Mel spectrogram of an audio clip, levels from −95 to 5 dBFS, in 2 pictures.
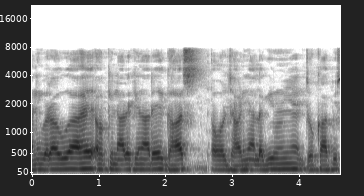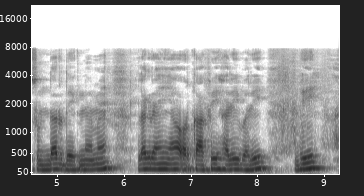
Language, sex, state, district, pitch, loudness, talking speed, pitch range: Hindi, male, Chhattisgarh, Balrampur, 125 Hz, -16 LUFS, 160 wpm, 115-130 Hz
